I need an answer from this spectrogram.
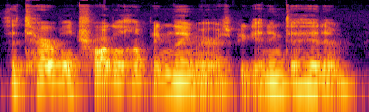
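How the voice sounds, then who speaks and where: A man voicing a kindly old male giant who speaks in hushed tones with mangled grammar. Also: medium pitch, fast talker, gravelly, a little hiss or hum. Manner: hushed whisper, broken grammar.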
